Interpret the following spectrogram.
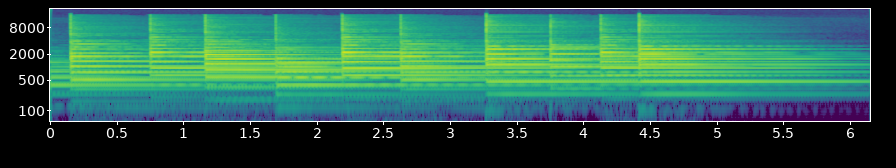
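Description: Intro jingle of bell-like struck notes, about two a second, each ringing on under the next; the last note fades out near the end.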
